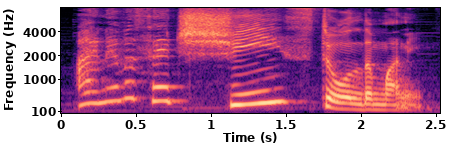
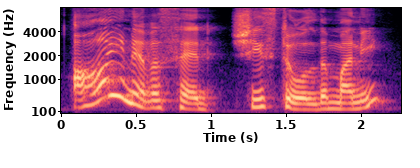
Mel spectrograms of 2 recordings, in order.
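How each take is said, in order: First: The stress falls on the word she. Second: The stress falls on the word I. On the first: Someone other than her did it. "which means it wasn't her" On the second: Someone else said it. "which means I didn't say it, someone else said"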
